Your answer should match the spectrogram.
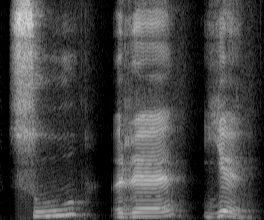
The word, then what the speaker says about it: सूर्य: होता है ठीक है और यह जिस अक्षर के ऊपर लगता है उससे पहले इसका उच्चारण होता है यह य के ऊपर लगा हुआ है और यह बोला य से पहले जाएगा सू र य सूर्य ठीक है ऐसे ही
